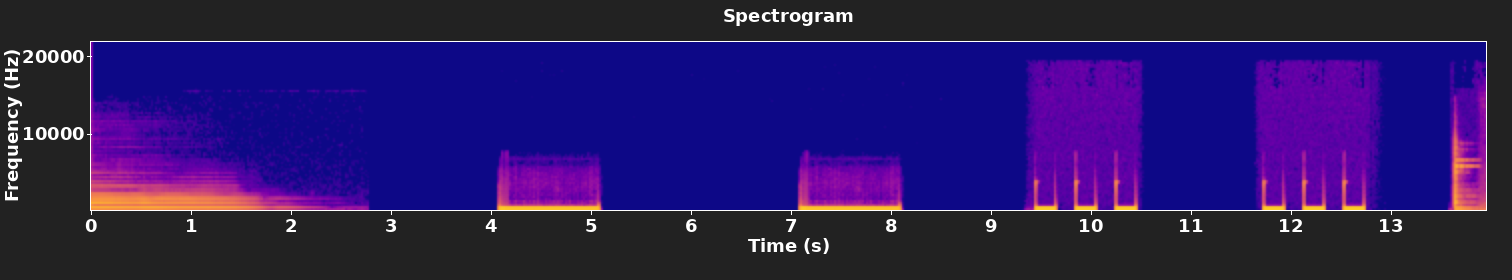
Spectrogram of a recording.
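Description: A fading chime, then a telephone ringback tone sounds twice as long steady single-pitch beeps with pauses as a call to a mobile phone set to silent goes unanswered, followed by two sets of three quick beeps and a click.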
